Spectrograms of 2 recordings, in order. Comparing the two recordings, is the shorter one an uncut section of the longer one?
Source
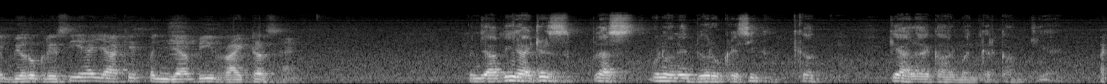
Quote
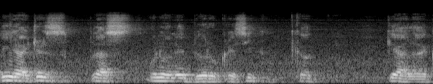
yes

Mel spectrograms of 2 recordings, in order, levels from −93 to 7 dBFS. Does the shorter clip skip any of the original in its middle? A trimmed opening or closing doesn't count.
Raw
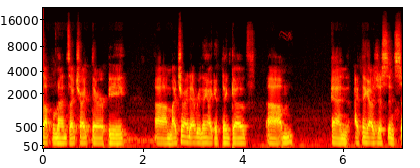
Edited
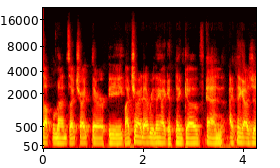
yes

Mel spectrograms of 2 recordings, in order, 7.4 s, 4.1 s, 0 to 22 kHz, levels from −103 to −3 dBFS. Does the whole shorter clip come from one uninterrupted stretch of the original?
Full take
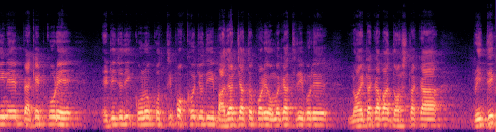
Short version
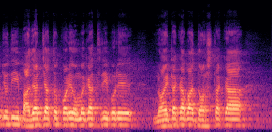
yes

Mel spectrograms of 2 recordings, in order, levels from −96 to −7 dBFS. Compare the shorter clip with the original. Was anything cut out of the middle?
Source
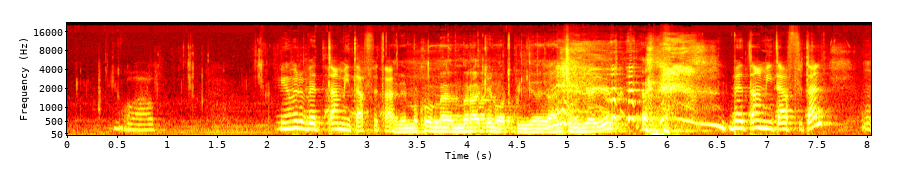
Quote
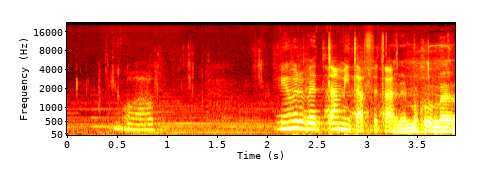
no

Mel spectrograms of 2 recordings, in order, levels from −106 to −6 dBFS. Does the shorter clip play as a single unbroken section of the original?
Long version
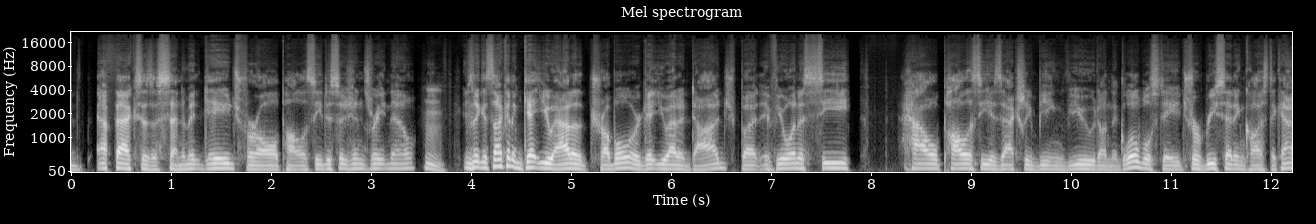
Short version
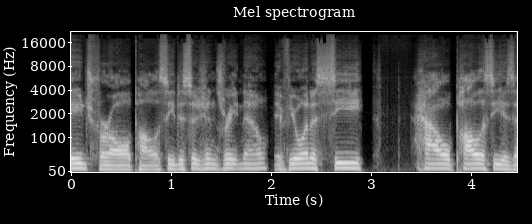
no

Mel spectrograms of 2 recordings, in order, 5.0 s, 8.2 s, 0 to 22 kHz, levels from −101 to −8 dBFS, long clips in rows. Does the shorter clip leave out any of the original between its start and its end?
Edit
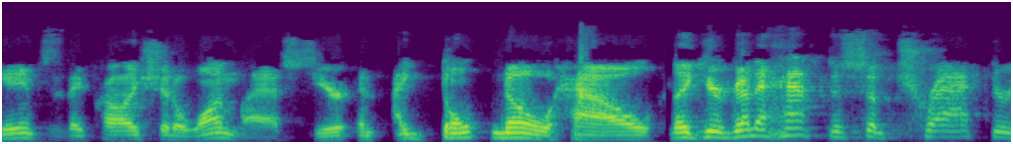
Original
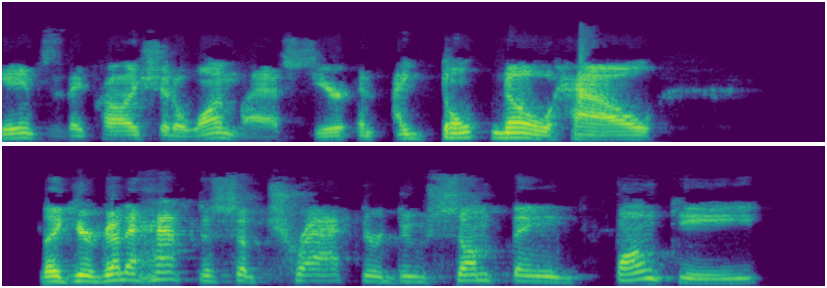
yes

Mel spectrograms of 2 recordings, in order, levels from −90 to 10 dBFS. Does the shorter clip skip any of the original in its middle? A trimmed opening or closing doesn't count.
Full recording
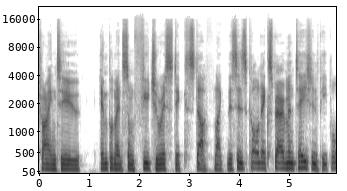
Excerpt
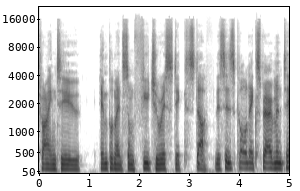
yes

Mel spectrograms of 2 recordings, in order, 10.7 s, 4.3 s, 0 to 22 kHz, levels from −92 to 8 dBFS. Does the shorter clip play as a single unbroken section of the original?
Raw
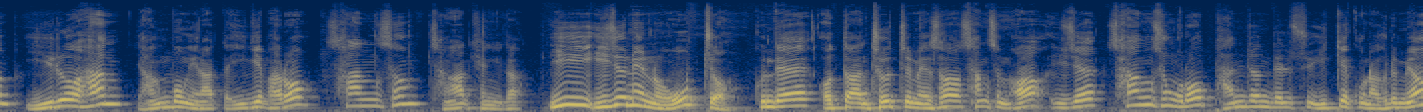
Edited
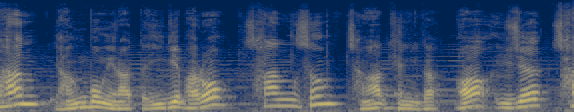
no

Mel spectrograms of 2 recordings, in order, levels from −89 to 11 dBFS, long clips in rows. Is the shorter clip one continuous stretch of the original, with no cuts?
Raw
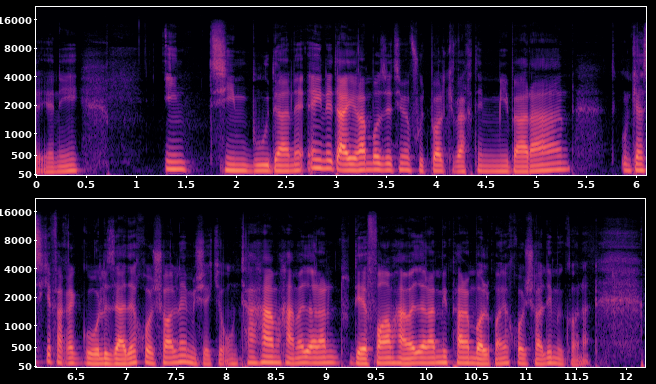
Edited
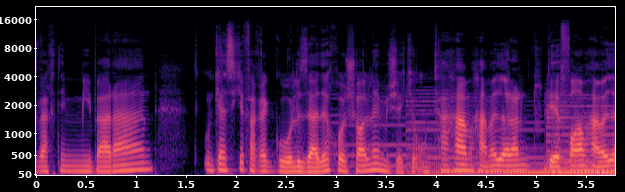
yes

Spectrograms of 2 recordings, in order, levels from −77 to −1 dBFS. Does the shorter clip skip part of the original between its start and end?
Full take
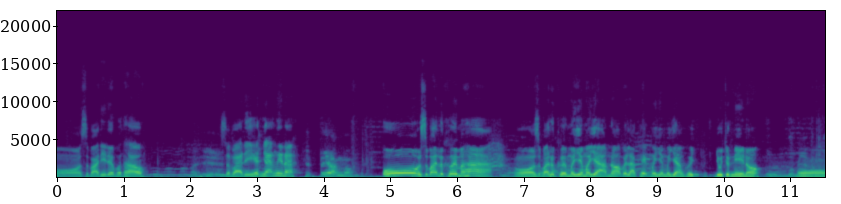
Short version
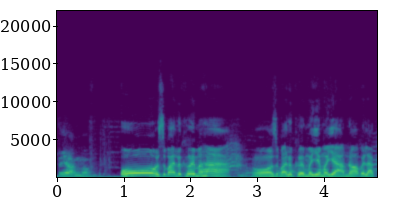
no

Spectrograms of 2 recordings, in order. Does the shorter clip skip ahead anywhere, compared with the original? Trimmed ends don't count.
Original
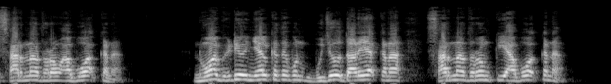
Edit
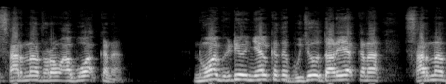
yes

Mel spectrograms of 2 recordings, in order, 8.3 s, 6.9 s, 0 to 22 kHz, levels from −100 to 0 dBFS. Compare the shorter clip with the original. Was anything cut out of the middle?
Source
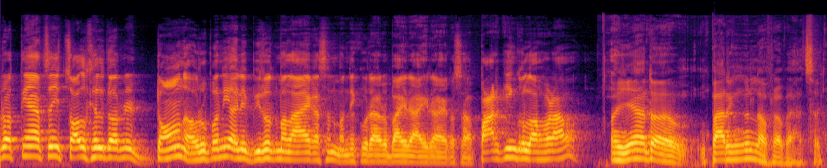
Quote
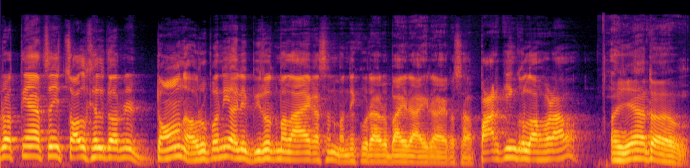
no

